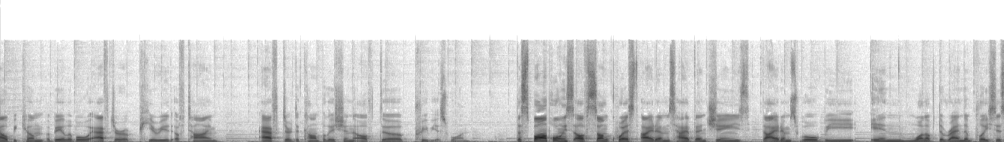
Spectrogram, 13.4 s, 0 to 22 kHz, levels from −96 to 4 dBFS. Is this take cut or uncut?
cut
